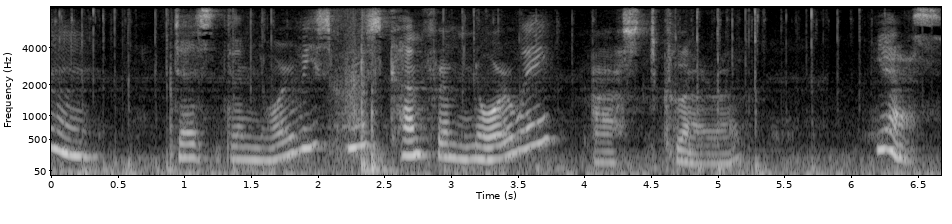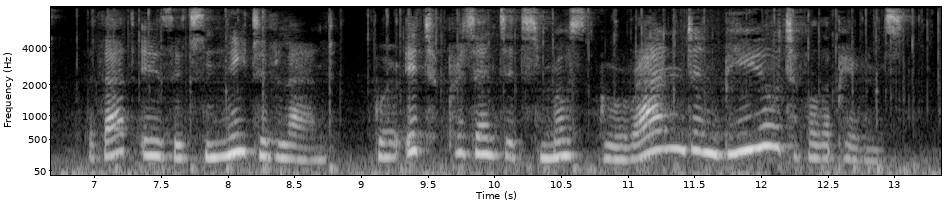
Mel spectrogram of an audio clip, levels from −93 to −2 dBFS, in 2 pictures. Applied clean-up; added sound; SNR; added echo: none; Typing; 14 dB; none.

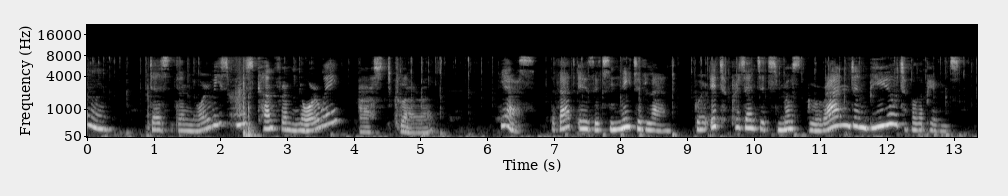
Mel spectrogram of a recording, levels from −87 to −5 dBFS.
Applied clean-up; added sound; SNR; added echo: classical method log-MMSE.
